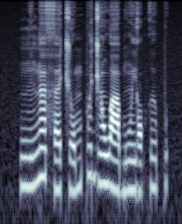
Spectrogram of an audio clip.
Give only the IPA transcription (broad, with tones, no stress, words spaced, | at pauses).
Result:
ŋĩ˨˦ŋɾɛ̃˦ hɛ˨˦t͡ʃo˨˦m pɨ˦d͡ʒɔ̃˧waː˨ bũ˨jɔ˨ kɨ˧p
